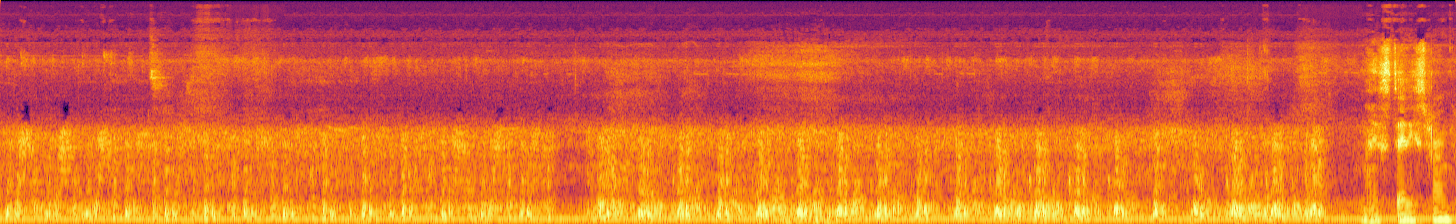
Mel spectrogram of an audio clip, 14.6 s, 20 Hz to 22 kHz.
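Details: Normal fetal heartbeat on Doppler at the baby's first ultrasound: rapid, regular whooshing pulses at about 150 a minute, steady and strong.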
